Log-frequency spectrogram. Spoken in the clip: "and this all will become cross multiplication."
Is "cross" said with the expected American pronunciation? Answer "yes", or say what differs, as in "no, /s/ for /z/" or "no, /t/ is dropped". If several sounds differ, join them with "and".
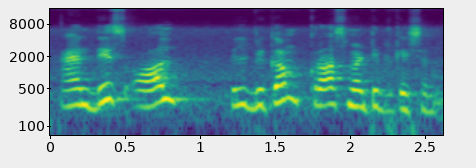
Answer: yes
